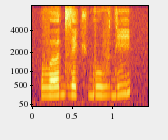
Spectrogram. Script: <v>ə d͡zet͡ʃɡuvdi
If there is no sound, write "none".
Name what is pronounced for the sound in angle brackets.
v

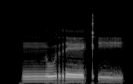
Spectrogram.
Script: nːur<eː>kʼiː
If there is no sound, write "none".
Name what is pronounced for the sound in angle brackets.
eː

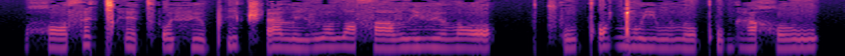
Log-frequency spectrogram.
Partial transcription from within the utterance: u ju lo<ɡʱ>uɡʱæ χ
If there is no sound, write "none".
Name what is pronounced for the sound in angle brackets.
kʼ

